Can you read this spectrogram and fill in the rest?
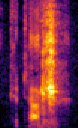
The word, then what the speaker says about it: Kotaku: We also have a little bit of a video that we watched, and if you guys want to see it, it's on, how do you pronounce this, Kotaku? I never do that right. – Yeah, it's Kotaku.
